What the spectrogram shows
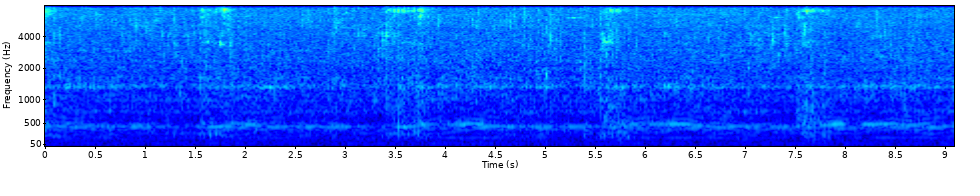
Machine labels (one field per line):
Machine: pump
